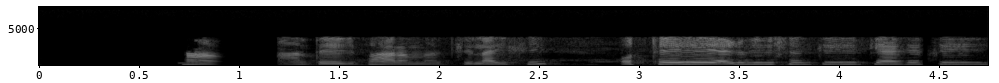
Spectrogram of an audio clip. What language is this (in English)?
Punjabi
